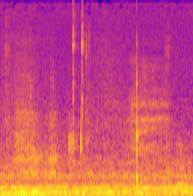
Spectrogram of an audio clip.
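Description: A few faint computer mouse clicks, a pair about a second in and another near the end, over a low steady hum.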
